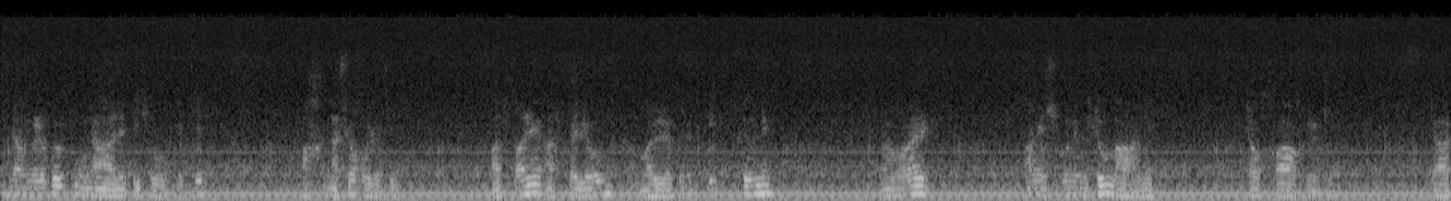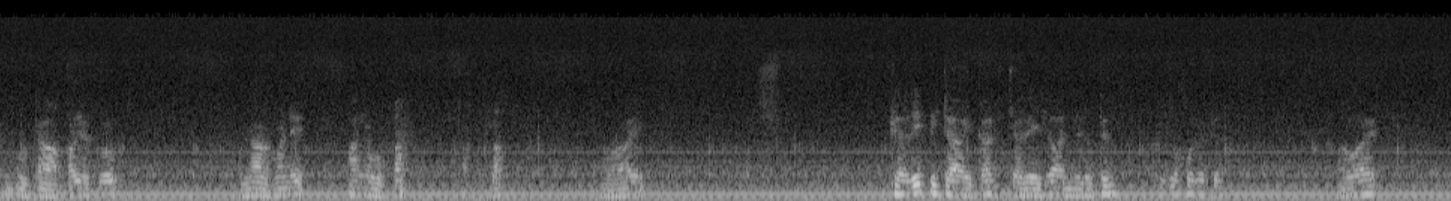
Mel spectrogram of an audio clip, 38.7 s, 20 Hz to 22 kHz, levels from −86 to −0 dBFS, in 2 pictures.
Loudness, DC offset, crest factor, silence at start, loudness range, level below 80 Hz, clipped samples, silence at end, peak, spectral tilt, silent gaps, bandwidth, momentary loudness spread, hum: -32 LUFS; under 0.1%; 18 dB; 0 s; 5 LU; -42 dBFS; under 0.1%; 0 s; -12 dBFS; -8 dB/octave; none; 17.5 kHz; 10 LU; 60 Hz at -40 dBFS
